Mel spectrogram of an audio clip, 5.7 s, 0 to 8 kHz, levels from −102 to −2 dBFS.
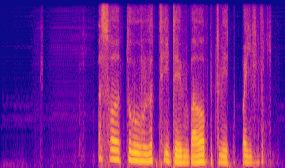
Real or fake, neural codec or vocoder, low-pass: fake; codec, 16 kHz in and 24 kHz out, 0.6 kbps, FocalCodec, streaming, 2048 codes; 7.2 kHz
